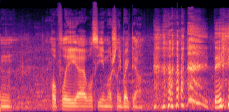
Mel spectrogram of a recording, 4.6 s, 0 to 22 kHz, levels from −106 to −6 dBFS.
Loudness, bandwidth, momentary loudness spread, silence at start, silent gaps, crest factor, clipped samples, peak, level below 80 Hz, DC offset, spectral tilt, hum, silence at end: -20 LUFS; 16.5 kHz; 18 LU; 0 s; none; 20 dB; under 0.1%; 0 dBFS; -74 dBFS; under 0.1%; -3 dB/octave; none; 0 s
